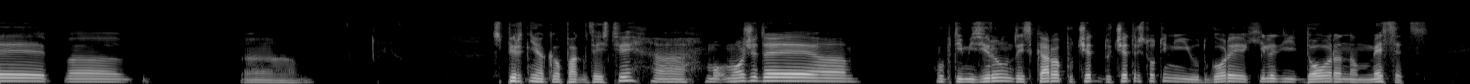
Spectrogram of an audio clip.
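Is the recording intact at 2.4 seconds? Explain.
Yes, the speech is intact at 2.4 seconds, with no dropout, click, distortion or other fault audible at that moment.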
